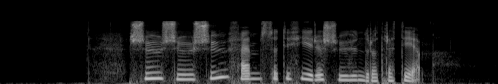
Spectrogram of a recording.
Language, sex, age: Norwegian, female, 35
